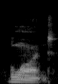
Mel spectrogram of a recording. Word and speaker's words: Blount: Specifically Blount County. Not Alcoa's no, not Blount. Blunt. The O is silent, I guess.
